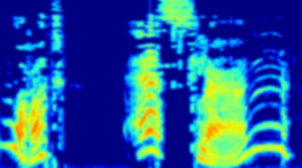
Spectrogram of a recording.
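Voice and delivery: high, shocked exclamation; crying out. A narrator's reading. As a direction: cry it out in alarm, pitched very high. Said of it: "cried the Queen".

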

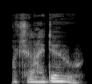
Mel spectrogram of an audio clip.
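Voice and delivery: small, lost and forlorn; forlorn question. A narrator's reading. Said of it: "A simple, forlorn question".

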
